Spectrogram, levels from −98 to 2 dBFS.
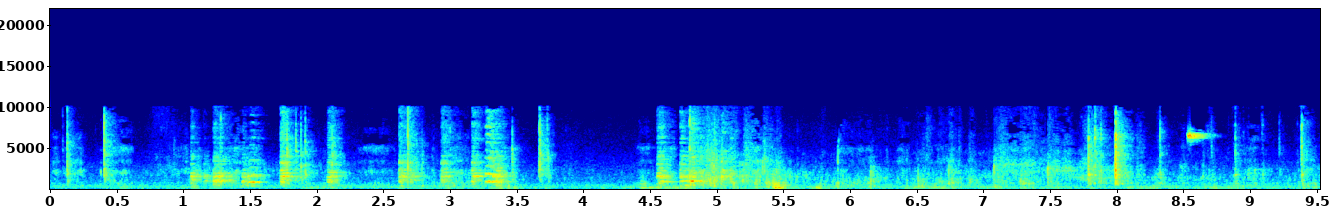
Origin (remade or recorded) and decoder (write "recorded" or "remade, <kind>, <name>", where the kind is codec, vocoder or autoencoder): recorded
